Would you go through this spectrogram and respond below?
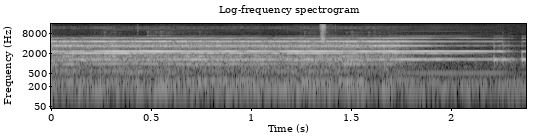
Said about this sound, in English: All right. That's the bell.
